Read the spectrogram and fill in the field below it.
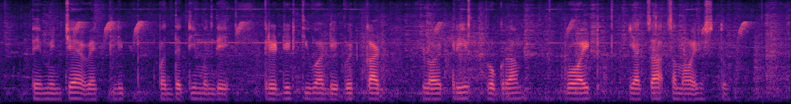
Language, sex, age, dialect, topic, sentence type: Marathi, male, 25-30, Varhadi, banking, statement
